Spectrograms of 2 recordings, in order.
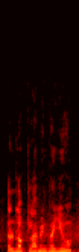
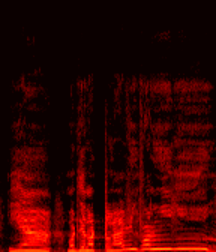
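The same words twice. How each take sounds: First: Said in the usual way. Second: High, drawn-out puppet whine; complaining puppet. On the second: Pretend. Puppet complains about missing applause.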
